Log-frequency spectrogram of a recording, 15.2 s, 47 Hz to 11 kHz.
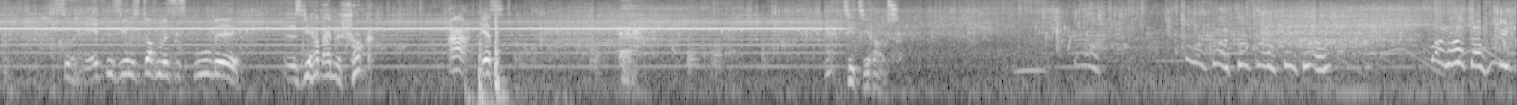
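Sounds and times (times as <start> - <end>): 
steady mechanical hum: 0.0 - 15.1
speech: 0.7 - 3.9, 4.5 - 5.2, 8.5 - 9.2, 12.2 - 13.5, 14.3 - 15.1
stuck car door being forced open with scraping creak: 4.5 - 7.8
water gushing from a burst pipe: 4.7 - 15.1.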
